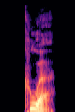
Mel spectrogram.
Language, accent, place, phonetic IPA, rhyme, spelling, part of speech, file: German, Germany, Berlin, [kuːɐ̯], -uːɐ̯, Chur, proper noun, De-Chur.ogg
- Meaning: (proper noun) Chur (a town, the capital of Graubünden canton, Switzerland); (noun) archaic spelling of Kur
